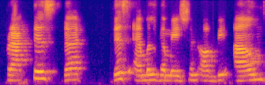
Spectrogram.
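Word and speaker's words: ॐ: So basically, we call it om, but the actual pronunciation is not om or om, it is aum.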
